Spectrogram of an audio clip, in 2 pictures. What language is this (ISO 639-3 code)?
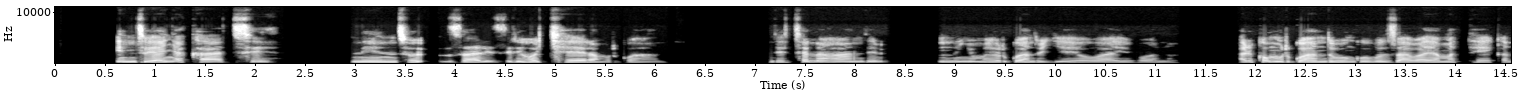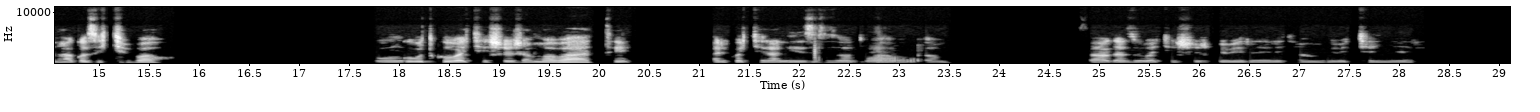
kin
